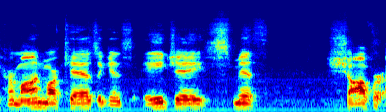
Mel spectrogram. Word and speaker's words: Shawver: I guess it's pronounced Shawver, not Shaver, because without the W, you would think it would be Shaver, but with that W there, I'm thinking it's Shawver. I'm assuming that's how you pronounce that name.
